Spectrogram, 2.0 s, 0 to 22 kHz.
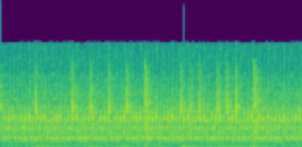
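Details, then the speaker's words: Fuel-injected car with ISC idle control (tagged Hyundai), coolant nearing 60°C while warming up: steady, even petrol idle hum with a settling low note, speed dropping toward normal as it heats; normal warm idle. "nah ini hampir mendekati 60 derajat RTM sudah mulai normal sedikit normal ya artinya sudah bagus"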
